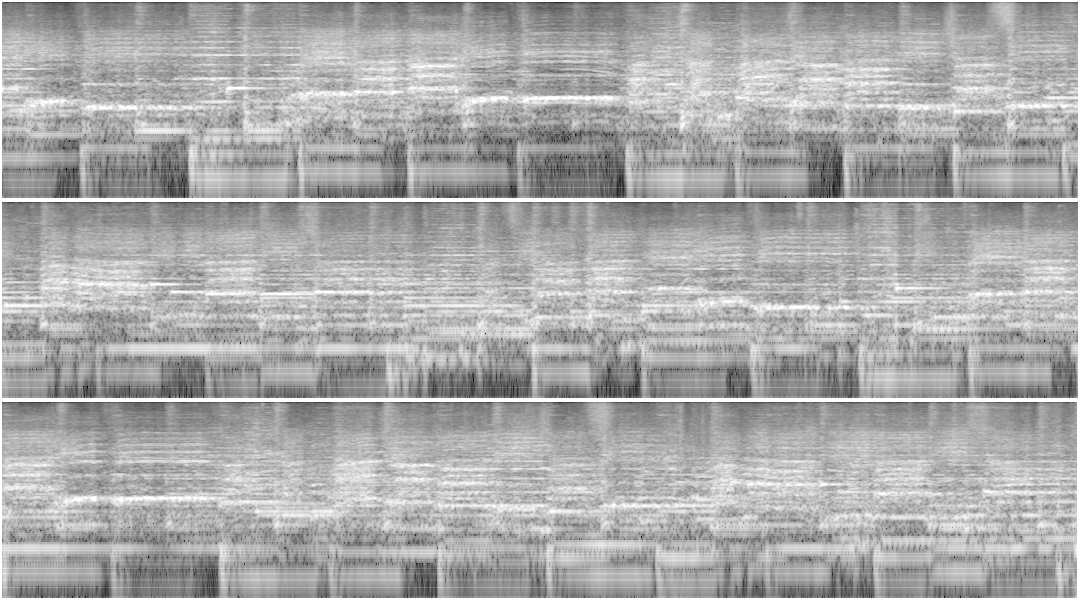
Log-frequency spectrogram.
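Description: Choir singing with instrumental accompaniment, a bass line moving in steady held notes beneath the voices.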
